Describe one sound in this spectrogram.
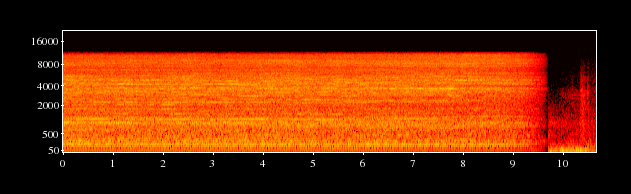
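A sawmill blade cuts through a log with a loud, steady whine.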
